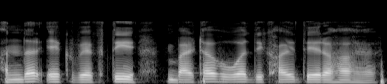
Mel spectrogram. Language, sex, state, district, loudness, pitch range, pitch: Hindi, male, Jharkhand, Ranchi, -16 LUFS, 110-120 Hz, 115 Hz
